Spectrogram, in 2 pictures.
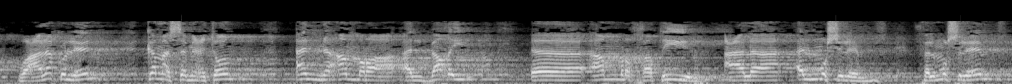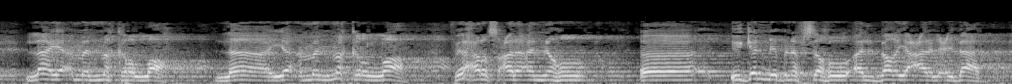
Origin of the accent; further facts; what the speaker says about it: Yemen; تكثر الفتن في بلادنا اليمنية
